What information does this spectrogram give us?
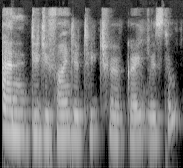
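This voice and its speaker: A woman's voice: medium pitch, flat delivery, normal speed. Woman hosting a conversational interview. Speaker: interview host.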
